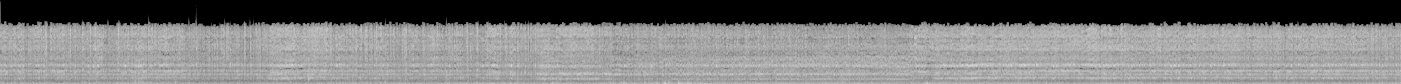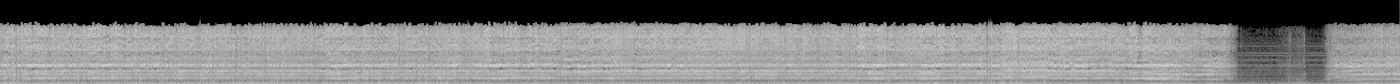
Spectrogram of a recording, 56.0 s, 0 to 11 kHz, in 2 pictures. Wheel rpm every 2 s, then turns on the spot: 230, 230, 230, 230, 220, 190, 150, 160, 170, 210, 230, 230, 230, 230, 230, 230, 230, 230, 230, 220, 230, 230, 230, 230, 240, 200, 50, 90.
52-54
